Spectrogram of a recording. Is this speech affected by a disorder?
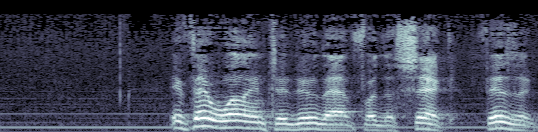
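Yes: ALS; diagnosed last summer, end of life approaching, muscles quickly stopping working, legs affected, drops things.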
